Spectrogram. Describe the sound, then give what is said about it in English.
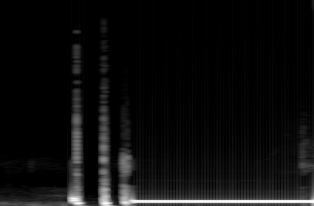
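A few sharp clicks and thumps on a phone line give way to a steady, mid-pitched electronic tone that holds on continuously, like a busy signal after a call drops. “sounds like we lost Corey.”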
